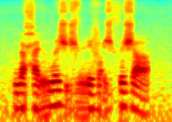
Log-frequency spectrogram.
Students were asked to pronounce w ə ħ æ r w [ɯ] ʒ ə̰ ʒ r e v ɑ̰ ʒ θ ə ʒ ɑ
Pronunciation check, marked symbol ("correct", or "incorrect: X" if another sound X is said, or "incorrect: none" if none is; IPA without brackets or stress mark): incorrect: ə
